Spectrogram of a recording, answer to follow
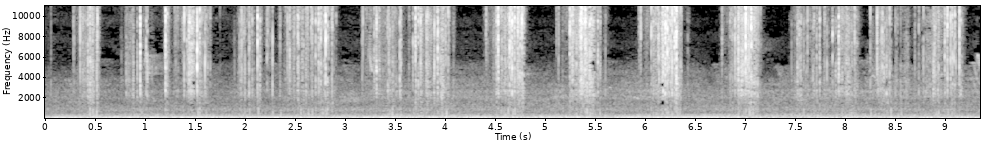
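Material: Bark.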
